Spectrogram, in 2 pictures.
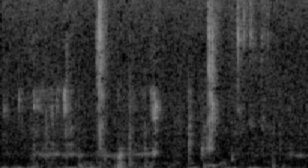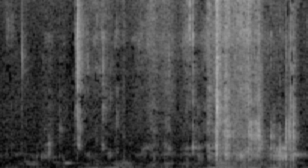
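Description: Faint mouth sounds of someone chewing seafood with the mouth closed: soft wet clicks. Near the end comes a louder rustle and scrape as the foil-lined foam takeout tray is picked up and handled.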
